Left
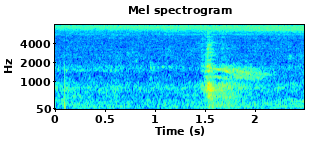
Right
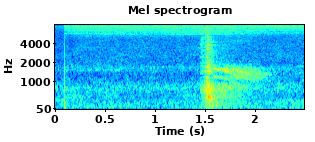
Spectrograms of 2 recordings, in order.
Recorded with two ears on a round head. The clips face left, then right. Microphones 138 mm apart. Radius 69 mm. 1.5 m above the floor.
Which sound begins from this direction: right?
A microwave, at 1.4 s.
